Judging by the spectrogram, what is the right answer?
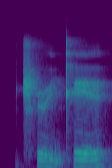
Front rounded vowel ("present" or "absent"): present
